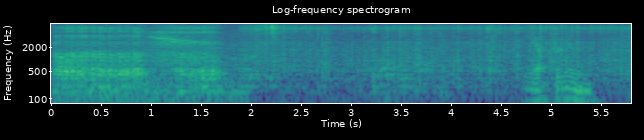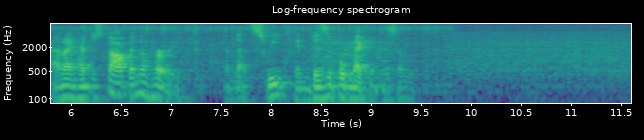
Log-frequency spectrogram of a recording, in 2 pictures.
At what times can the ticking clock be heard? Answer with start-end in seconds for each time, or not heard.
not heard.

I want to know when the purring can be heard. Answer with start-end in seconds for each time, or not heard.
0.0-1.7.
